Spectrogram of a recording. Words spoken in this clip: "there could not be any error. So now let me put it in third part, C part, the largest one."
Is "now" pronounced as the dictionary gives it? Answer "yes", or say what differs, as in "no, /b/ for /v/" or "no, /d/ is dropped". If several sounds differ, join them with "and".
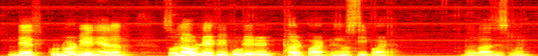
no, /l/ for /n/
